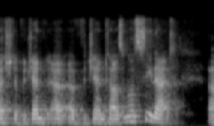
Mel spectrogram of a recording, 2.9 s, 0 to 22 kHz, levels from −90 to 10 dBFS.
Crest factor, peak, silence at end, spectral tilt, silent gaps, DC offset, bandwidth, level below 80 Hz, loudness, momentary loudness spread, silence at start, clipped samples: 20 dB; -6 dBFS; 0 s; -4 dB/octave; none; under 0.1%; 13 kHz; -68 dBFS; -25 LUFS; 6 LU; 0 s; under 0.1%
